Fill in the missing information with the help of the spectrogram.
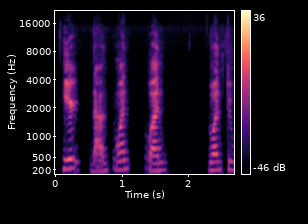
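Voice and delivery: normal talking voice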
